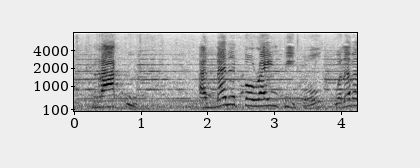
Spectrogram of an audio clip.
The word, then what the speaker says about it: Kraków: And in Polish pronunciation, Kraka is called Kraov.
